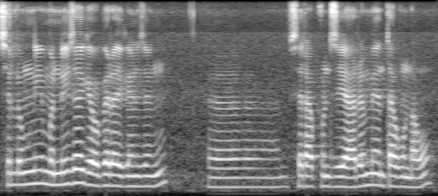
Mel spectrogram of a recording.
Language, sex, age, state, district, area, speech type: Bodo, male, 18-30, Assam, Kokrajhar, rural, spontaneous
